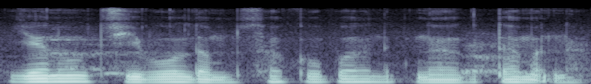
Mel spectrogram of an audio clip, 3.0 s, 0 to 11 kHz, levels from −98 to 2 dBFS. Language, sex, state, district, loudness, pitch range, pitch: Garo, male, Meghalaya, West Garo Hills, -19 LUFS, 95-110 Hz, 105 Hz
